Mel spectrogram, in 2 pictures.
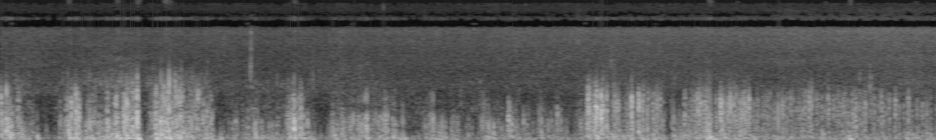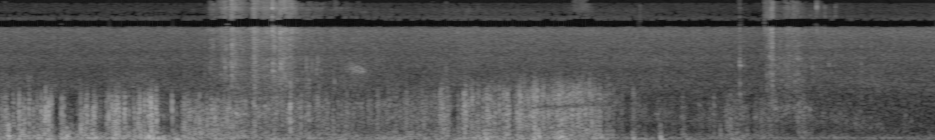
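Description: Wind buffeting the microphone in irregular gusts, heaviest in the first couple of seconds and easing off near the end.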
